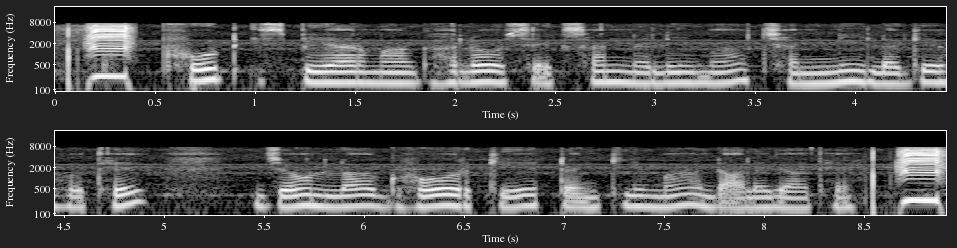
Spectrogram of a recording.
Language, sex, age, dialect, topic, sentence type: Chhattisgarhi, male, 25-30, Western/Budati/Khatahi, agriculture, statement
